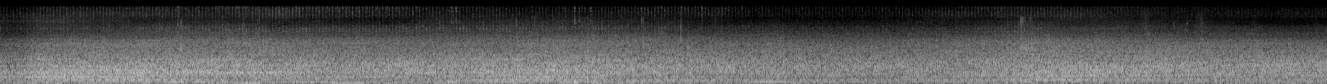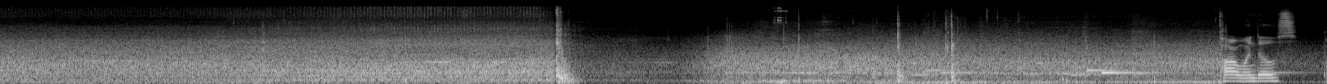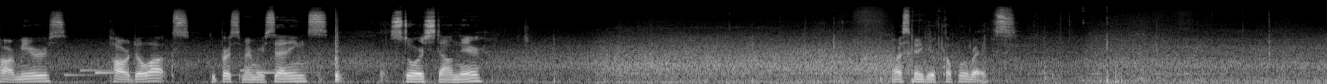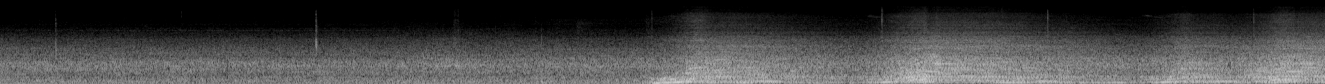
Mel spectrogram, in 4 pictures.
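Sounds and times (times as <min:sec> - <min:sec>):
car engine idling: 0:00.0 - 0:19.8, 0:20.9 - 0:27.9
car hood slamming: 0:18.8 - 0:19.2.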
